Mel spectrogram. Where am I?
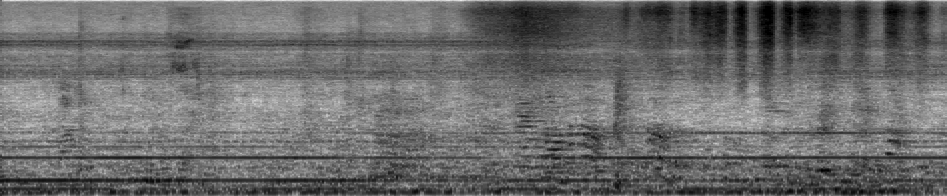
in a subway station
